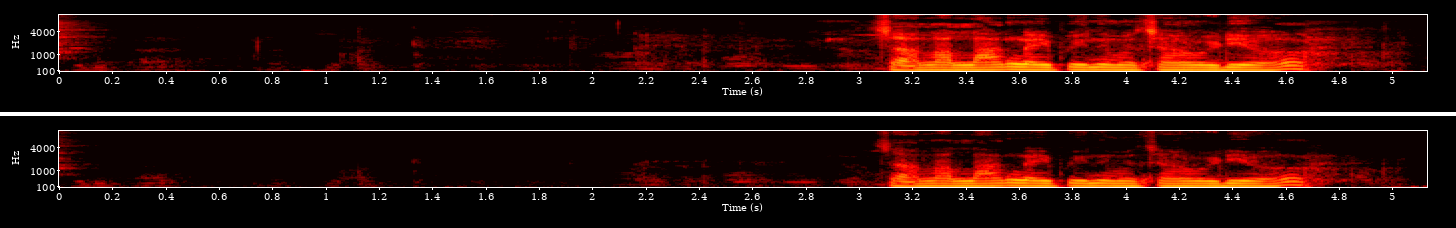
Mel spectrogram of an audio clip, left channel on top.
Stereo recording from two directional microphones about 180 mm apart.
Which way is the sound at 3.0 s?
20° right (ahead or behind).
